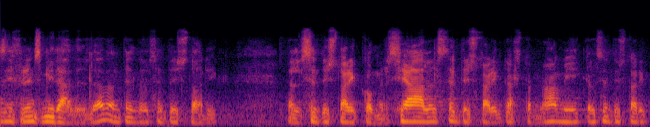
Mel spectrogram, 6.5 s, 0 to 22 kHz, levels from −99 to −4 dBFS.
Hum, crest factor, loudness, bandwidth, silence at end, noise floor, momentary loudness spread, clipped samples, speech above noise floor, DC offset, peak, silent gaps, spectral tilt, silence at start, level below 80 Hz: none; 22 dB; -35 LUFS; 9.8 kHz; 0.05 s; -57 dBFS; 11 LU; under 0.1%; 22 dB; under 0.1%; -14 dBFS; none; -5 dB/octave; 0 s; -66 dBFS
